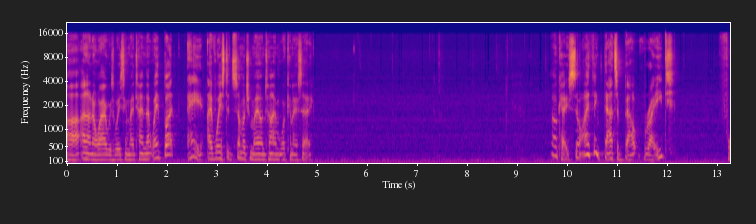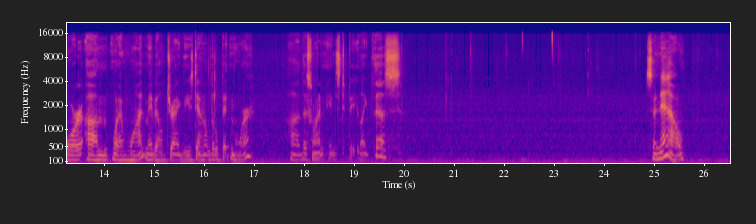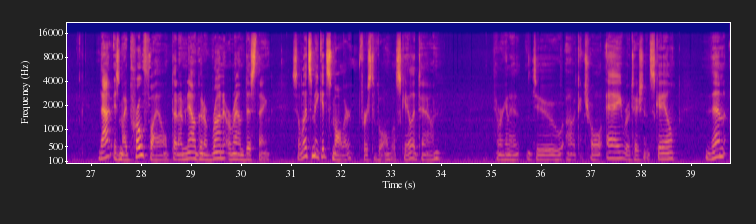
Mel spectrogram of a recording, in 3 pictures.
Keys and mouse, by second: 0.7-2.6 drag, 3.6 click, 4.7 click, 6.4-8.4 drag, 9.5 click, 10.0 click, 11.0-13.3 drag, 14.2 click, 14.5 click, 15.8 click, 19.8 click, 21.9 click, 24.5 click, 26.0 Tab, 26.8 click, 28.0 shift+middle click, 30.8 shift+click, 32.2 s, 36.5 ctrl+a, 39.3 click.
